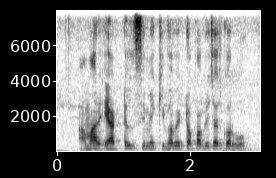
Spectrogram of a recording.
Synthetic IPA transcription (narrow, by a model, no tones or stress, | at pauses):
a̰maɾḛaɾʈelsimekibʱabeʈɔpabɾit͡ɕaɾd͡ʑkoɾbo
